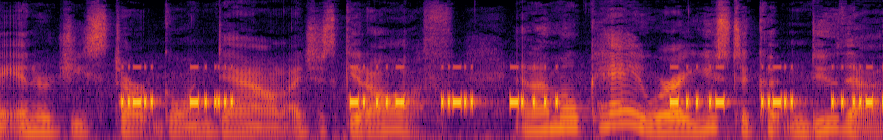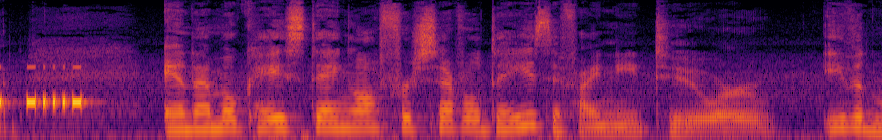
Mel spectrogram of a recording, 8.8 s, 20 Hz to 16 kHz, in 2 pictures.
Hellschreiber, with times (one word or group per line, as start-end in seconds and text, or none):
0.5-1.2 IK
1.7-2.8 WIL
3.3-4.8 MIJN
